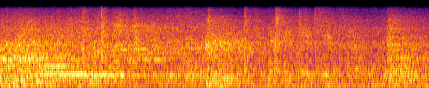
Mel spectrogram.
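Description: Bowling alley din: bowling balls rolling down the lanes and pins clattering as they are struck, with a sharper crash of pins about two seconds in.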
